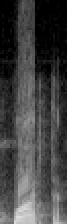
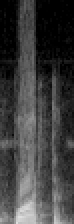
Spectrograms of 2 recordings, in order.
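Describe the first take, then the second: First: The R is a quick single tap. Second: The R is a quick single tap.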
